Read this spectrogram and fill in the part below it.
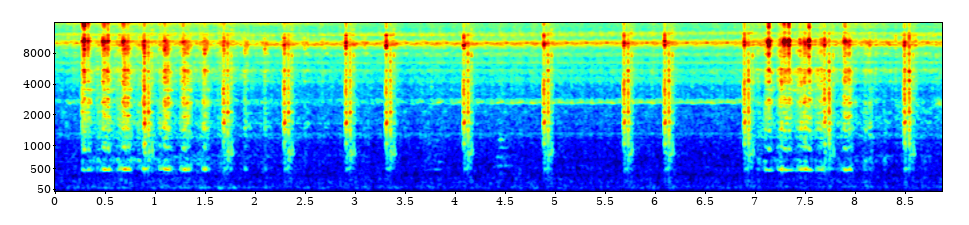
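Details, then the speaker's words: IBM PS/2 Model 30 floppy drive formatting sealed but moldy 720K floppies repeatedly: irregular scratchy ticking bursts, two or three a second, as heads seek and scrape mold off the media until the horrible noise stops. "the surface of the media is a bit moldy so I can kind of revive them by basically formatting them over and over again until the the heads stop making a horrible noise"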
